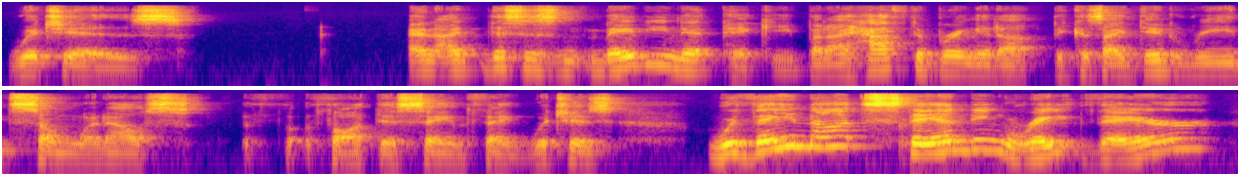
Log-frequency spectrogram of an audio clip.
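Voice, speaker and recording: Male podcast host, mid-pitched, highly animated. Emphatic, sweary, conversational, prone to acting out reactions. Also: takes it slowly. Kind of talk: casual TV recap chat.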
